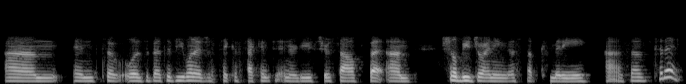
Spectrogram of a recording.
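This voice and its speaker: A woman's voice: sits low, little pitch movement, fast, dry recording. A woman organizer speaking informally in an online meeting, with thin call audio. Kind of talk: informal introduction of a new member. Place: remote video call. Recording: thin phone-like audio, very dry.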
